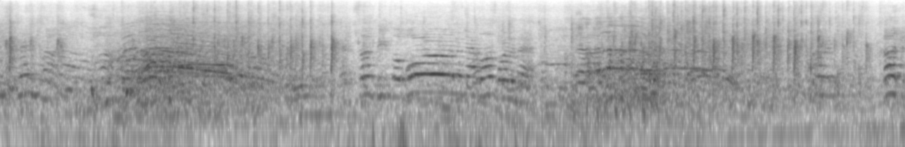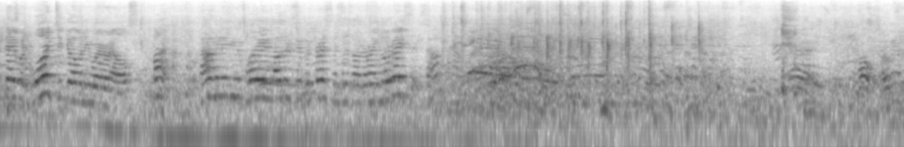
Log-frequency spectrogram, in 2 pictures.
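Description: A brass band plays a lively tune.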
